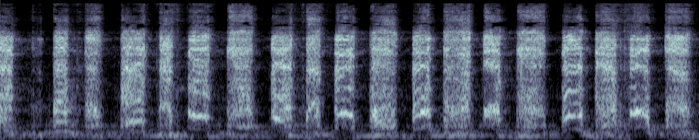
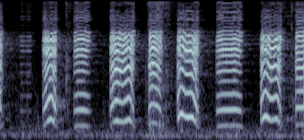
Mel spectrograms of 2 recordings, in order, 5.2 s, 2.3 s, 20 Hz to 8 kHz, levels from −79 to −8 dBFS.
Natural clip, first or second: second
